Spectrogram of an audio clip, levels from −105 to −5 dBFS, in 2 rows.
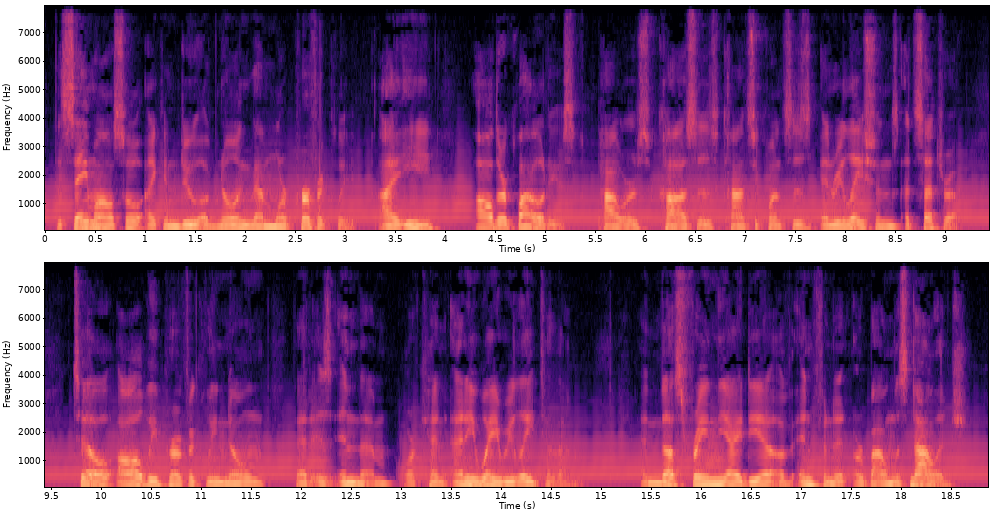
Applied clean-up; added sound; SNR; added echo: none; Brass instrument; 16 dB; none.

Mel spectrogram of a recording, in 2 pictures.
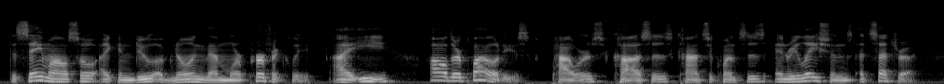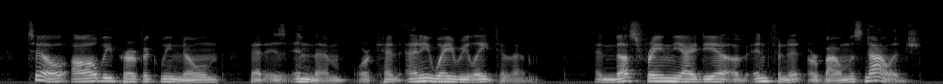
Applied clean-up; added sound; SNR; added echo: none; none; none; none.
